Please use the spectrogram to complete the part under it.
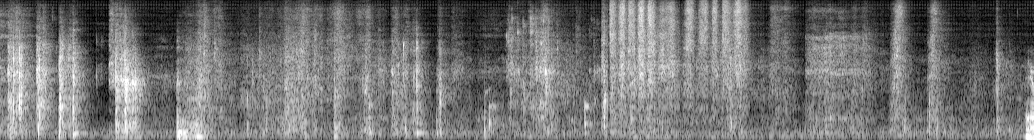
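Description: Steady close rubbing and wiping with rubbing alcohol across a helmet surface, continuous soft friction with small bumps and handling knocks.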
